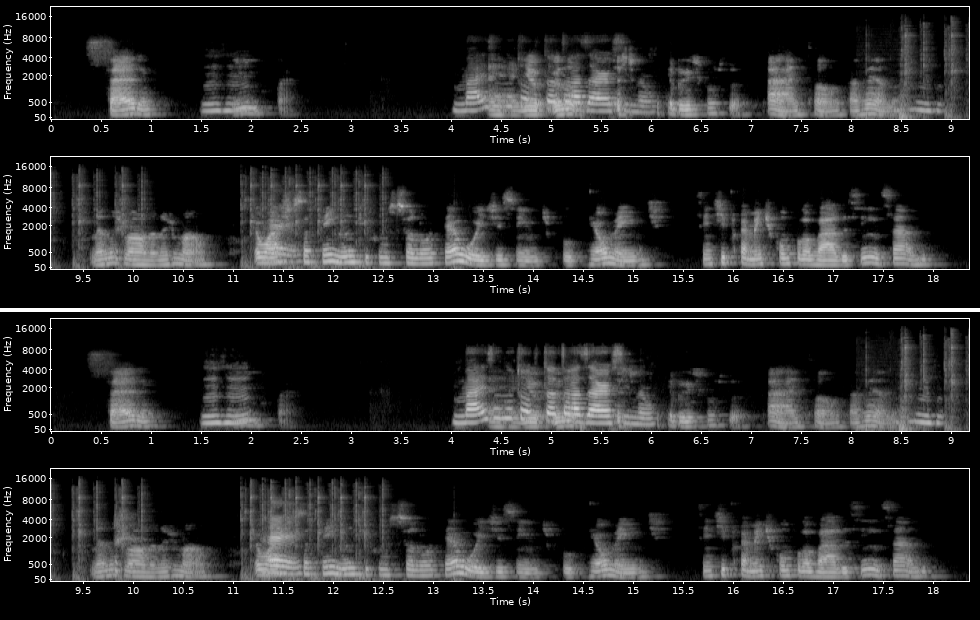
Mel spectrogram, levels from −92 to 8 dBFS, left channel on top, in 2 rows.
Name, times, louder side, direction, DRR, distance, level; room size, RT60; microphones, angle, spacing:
voice 1, 0.4-1.0 1.8-2.4 4.4-5.3 5.6-5.8 6.2-6.9 7.2-8.6 9.6-10.8 11.2-15.3 15.7-18.0, left 4 dB, 40° left, 0.4 m, -28 dB
voice 2, 1.5-2.0 4.0-6.0 8.6-8.9 9.8-9.9 11.3-11.7, right 5 dB, 60° right, 0.4 m, -25 dB
sound 1, 8.0-10.1 10.5-10.6 11.1-12.7 13.2-13.3, right 2 dB, 15° right, 1.0 m, -41 dB
9.4 x 4.3 x 3.8 m
head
